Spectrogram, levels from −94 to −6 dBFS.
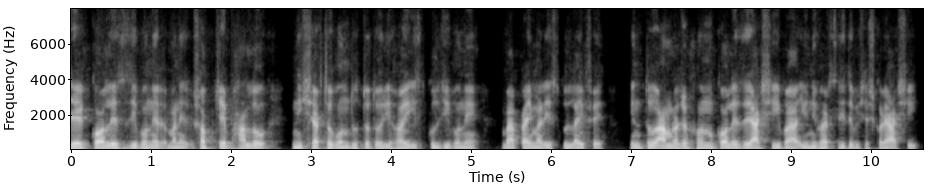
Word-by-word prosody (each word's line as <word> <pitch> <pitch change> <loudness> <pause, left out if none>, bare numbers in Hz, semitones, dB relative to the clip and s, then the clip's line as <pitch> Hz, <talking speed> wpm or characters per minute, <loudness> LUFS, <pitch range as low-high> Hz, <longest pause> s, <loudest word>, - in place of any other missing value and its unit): যে, 145 - +7 0.2
কলেজ 130 +1 +5
জীবনের 130 -1 0
মানে, 110 0 0 0.2
সবচেয়ে 130 +4 +2
ভালো 125 +2 +2 0.5
নিঃস্বার্থ 130 +2 +1
বন্ধুত্ব 120 +1 -1
তৈরি 115 -1 -1
হয় 115 0 +2
ইস্কুল 110 +3 -6
জীবনে 110 -1 -2 0.4
বা 110 - +4
প্রাইমারি 110 -1 +1
ইস্কুল 110 +1 -6
লাইফে। 100 0 -2 0.4
কিন্তু 140 +2 -2 0.2
আমরা 135 +1 +3
যখন 145 +1 -2 0.2
কলেজ-এ 130 +1 +2
আসি 120 +1 -5
বা 115 - +4 0.2
ইউনিভার্সিটি-তে 120 +1 -2
বিশেষ 115 0 -9
করে 115 -1 +2
আসি, 105 +1 -8
120 Hz, 145 wpm, -24 LUFS, 115-130 Hz, 0.5 s, যে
